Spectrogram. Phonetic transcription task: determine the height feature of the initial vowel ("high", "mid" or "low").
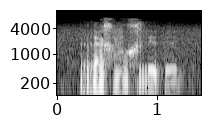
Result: low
